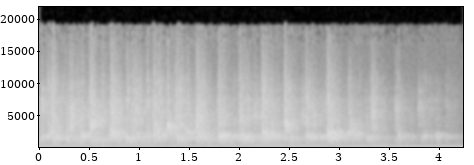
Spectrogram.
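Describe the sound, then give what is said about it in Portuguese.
Dense, continuous clapping from an audience applauding an interviewee fills the whole stretch, a steady wash of overlapping hand claps with no single beat, over a low constant electrical hum. “Muito obrigada, salva de palmas para o nosso entrevistado, né?”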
